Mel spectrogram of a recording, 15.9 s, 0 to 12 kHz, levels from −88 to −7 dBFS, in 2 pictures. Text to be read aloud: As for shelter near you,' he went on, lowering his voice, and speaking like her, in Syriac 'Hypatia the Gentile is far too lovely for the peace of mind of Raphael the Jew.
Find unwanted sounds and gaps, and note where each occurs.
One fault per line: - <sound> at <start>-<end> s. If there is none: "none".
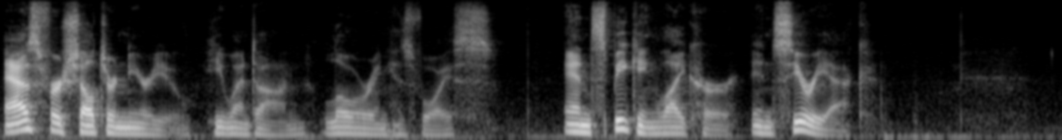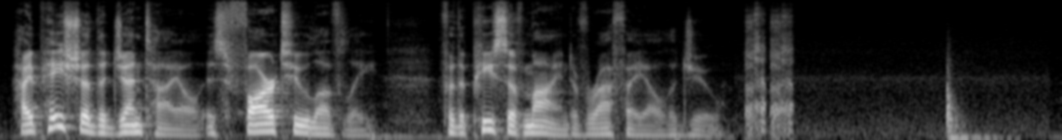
- laugh at 13.6-13.9 s
- thud at 15.1-15.7 s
